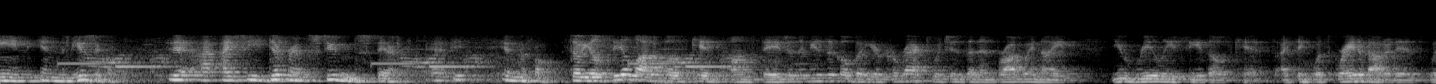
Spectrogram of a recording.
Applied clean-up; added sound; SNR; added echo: none; Sliding door / Doorbell; 12 dB; reverberation time 0.8 s.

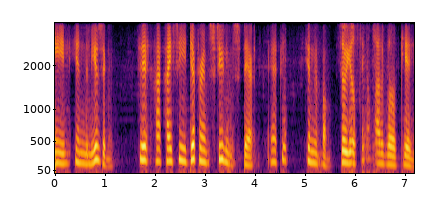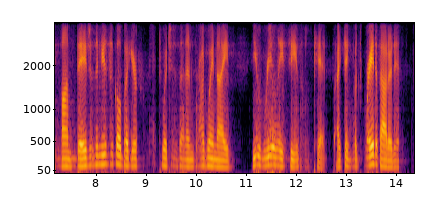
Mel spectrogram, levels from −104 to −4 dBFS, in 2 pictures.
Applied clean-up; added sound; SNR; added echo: neural separator model SepFormer WHAMR!.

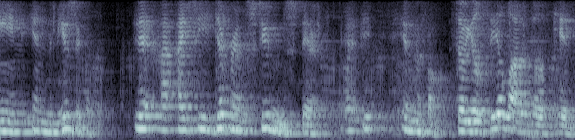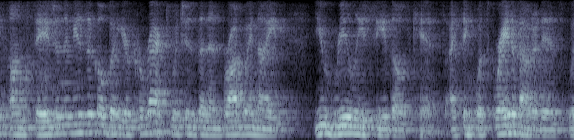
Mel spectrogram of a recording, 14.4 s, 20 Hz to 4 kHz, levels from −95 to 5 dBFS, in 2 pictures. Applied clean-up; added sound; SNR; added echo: neural separator model SepFormer DNS4.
